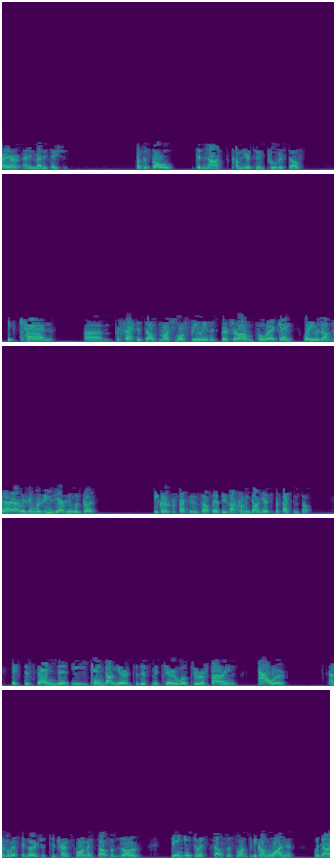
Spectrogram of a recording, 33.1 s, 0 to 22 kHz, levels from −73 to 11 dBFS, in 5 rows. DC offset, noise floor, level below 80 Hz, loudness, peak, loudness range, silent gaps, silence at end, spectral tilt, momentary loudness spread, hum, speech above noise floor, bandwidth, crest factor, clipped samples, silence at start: under 0.1%; -54 dBFS; -50 dBFS; -21 LUFS; -6 dBFS; 4 LU; none; 0 s; -9.5 dB/octave; 8 LU; none; 33 dB; 4 kHz; 16 dB; under 0.1%; 0 s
